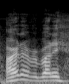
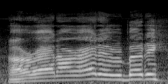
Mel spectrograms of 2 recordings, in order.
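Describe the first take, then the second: First: Said in the usual way. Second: Matthew McConaughey. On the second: Retold or imitated. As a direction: lean into a lazy, stretched-out all right. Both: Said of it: "Get a little Matthew McConaughey on you guys".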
